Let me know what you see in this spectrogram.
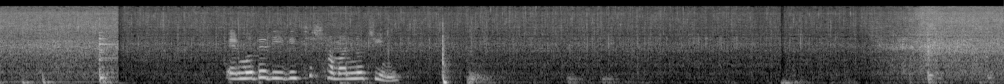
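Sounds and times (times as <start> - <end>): food sizzling in oil: 0.0 - 10.0
sharp knock on pan: 4.4 - 5.0.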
